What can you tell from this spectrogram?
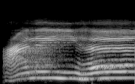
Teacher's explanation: Ha dibaca 2 harokat panjangnya.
